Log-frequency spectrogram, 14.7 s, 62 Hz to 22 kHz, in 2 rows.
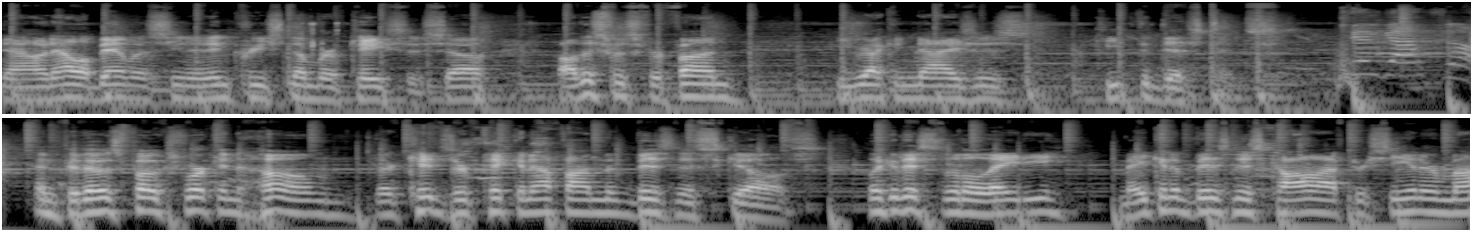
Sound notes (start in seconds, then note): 6.7 baby babbling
